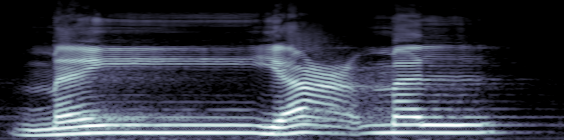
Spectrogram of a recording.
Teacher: Di pangkal hidung ada suara gunnah.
